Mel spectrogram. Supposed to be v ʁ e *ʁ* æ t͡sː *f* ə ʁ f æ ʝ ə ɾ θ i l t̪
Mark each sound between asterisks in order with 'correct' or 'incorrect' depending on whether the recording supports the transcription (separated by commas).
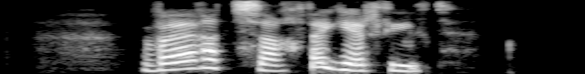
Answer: correct, incorrect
